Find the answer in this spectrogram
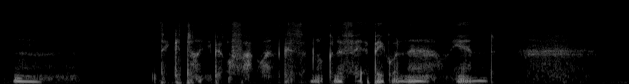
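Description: A woman muttering and whispering under her breath, with no words clear enough to make out, ending in a breathy hiss.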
